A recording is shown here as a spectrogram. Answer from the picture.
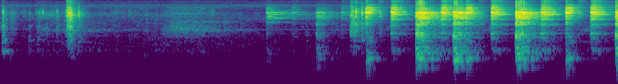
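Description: Home electronic keyboard. After a quiet start with a single knock, it begins a little under three seconds in with evenly spaced, pitched hits, about two a second, that grow louder.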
